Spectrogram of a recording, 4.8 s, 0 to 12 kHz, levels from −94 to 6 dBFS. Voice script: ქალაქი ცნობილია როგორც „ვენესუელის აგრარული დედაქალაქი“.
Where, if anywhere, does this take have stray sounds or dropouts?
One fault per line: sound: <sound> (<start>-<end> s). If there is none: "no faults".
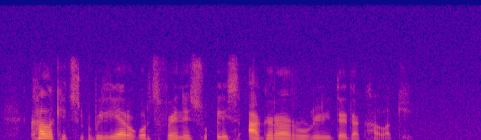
sound: dropout (0.8-0.9 s)
sound: dropout (2.1-2.2 s)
